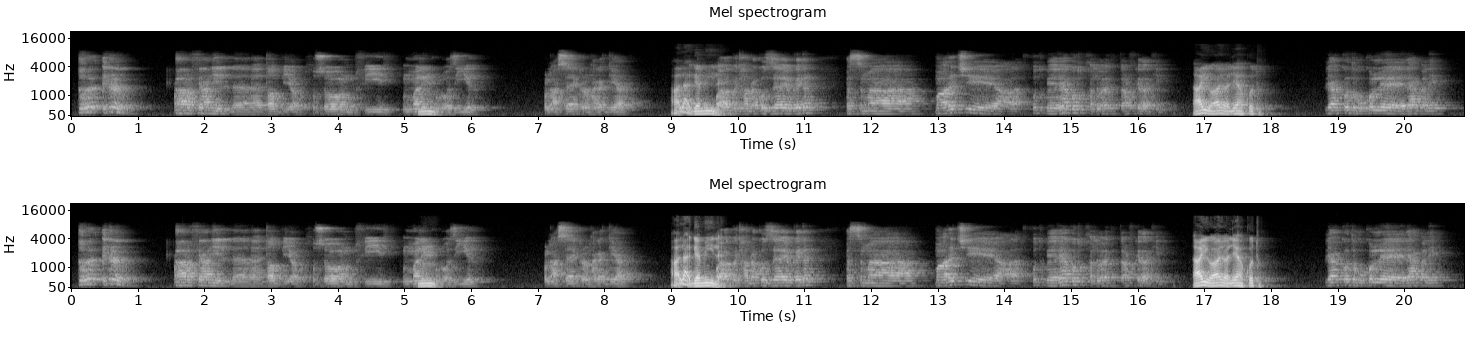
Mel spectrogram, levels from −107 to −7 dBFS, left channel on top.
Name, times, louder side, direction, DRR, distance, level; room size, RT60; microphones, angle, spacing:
voice 1, 0.1-0.9 1.5-6.1 7.1-8.3 9.7-11.1 11.6-12.6 13.0-14.3 14.5-16.2 18.8-20.4, equal, 10° right, -1 dB, 4.0 m, -38 dB
voice 2, 9.0-9.8 16.8-17.9, right 4 dB, 75° right, 13 dB, 0.6 m, -24 dB
17.5 x 10.0 x 4.2 m, 0.72 s
head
